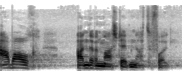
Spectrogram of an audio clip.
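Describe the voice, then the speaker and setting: Background noise is clearly noticeable. Through it, a man speaks at a moderate pace. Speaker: teacher giving a Bible talk. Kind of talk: Bible lecture. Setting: live audience with slides.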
